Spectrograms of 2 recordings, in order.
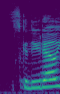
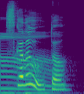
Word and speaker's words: Scaduto: It's Sicilian. So, yeah, it would be Scaduto. That's how they would say it.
